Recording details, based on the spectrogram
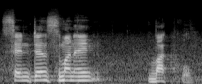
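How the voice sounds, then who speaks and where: A man's voice: high-pitched, a little slow, a bit bright, a little hiss or hum. A man teaching an English grammar lesson. He spells words out letter by letter, asks questions and answers them himself, and mixes English phrases into his explanations. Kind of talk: spoken classroom lesson.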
